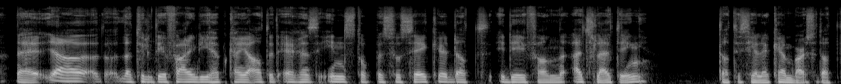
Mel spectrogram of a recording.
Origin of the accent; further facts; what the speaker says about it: Järna, Stockholm County, Sweden; Dutch is a second language; En er is een soort centrum in Järna, waar ik vandaan kom in Zweden.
